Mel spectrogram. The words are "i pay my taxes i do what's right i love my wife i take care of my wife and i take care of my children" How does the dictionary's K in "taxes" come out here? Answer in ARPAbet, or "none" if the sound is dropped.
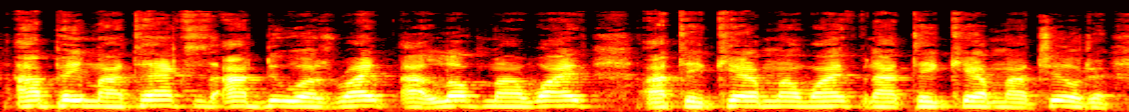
K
